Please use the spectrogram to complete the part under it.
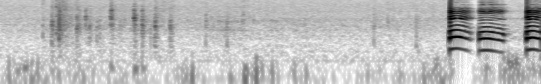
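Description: A squeezed rubber chicken toy lets out a quick series of loud, honking squawks near the end, following a stretch of low, rumbling background noise.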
